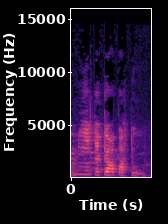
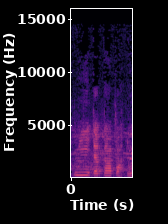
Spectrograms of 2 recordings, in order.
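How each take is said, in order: First: Slow, louder, higher drawn-out what's happening; baffled. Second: Said in the usual way. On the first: Real, not acted. Gamer staring at the screen, baffled and slow. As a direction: stretch the question out in disbelief.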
